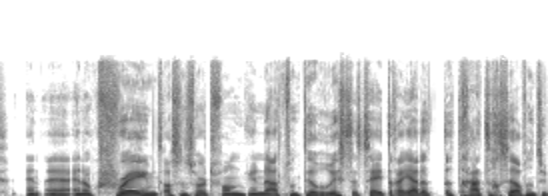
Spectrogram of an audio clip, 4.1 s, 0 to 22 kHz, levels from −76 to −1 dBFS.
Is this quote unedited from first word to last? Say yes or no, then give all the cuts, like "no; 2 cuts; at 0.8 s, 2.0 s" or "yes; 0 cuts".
no; 1 cut; at 1.8 s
